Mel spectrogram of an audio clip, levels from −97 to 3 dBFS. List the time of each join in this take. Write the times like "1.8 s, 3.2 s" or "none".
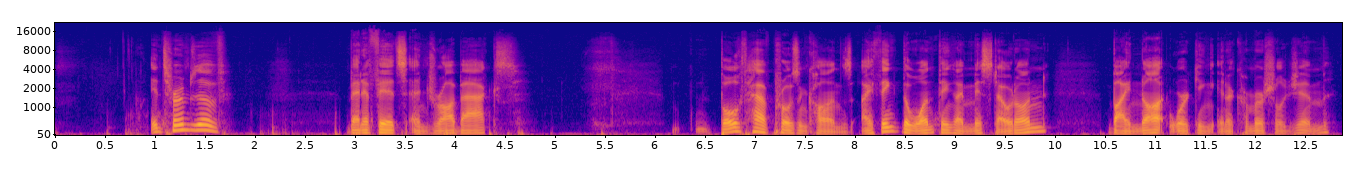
0.9 s

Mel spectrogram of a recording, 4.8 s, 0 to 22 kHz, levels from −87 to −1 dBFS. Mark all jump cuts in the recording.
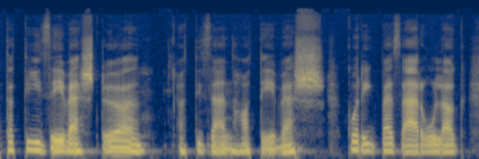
none

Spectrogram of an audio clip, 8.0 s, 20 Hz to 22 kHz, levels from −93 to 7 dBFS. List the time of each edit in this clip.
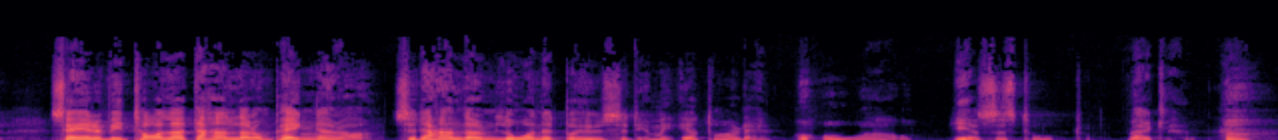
2.4 s, 4.9 s

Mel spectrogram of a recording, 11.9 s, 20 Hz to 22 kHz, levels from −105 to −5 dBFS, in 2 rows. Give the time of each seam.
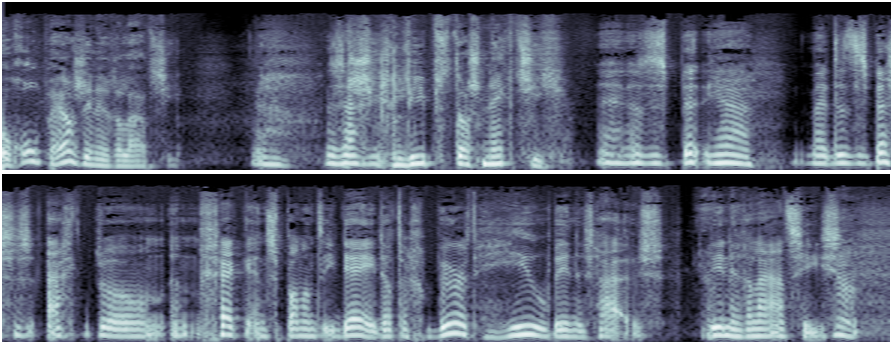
6.5 s, 7.2 s, 9.6 s, 10.4 s

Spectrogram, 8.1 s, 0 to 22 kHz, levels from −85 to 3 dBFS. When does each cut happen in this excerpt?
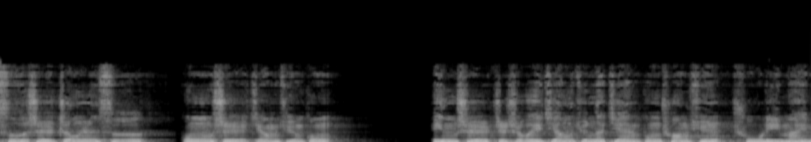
none

